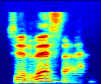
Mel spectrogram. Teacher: in Spain the Z is more of a th sound as in cerveza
